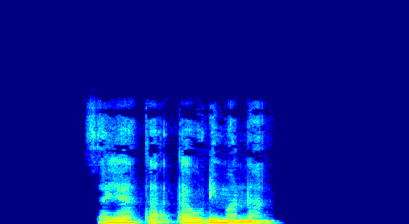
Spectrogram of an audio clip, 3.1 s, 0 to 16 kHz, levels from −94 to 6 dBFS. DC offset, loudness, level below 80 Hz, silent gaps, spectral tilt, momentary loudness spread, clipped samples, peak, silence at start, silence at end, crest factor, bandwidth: under 0.1%; -29 LUFS; -70 dBFS; none; -7.5 dB/octave; 11 LU; under 0.1%; -16 dBFS; 0.65 s; 1 s; 16 dB; 9 kHz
